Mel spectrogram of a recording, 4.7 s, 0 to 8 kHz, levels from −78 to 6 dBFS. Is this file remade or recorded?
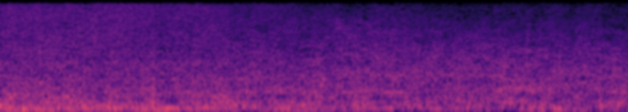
remade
